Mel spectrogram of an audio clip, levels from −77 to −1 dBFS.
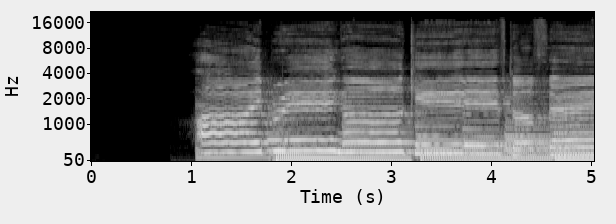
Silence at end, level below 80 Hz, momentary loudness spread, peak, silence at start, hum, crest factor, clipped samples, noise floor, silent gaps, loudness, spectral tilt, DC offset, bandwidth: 0 s; -26 dBFS; 3 LU; 0 dBFS; 1.05 s; none; 14 dB; under 0.1%; -84 dBFS; none; -14 LUFS; -6 dB/octave; under 0.1%; 17.5 kHz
